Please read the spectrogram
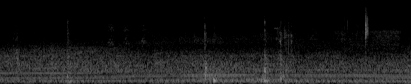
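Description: Steady electrical hum from a DC fast-charging station, with a few faint, sharp clicks from a CCS charging plug and CCS-to-NACS adapter being seated in a Tesla's charge port.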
